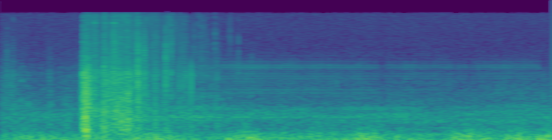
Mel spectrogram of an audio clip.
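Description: A person falling onto dry desert ground: a single thump about half a second in, followed by wind rumbling on the microphone.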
